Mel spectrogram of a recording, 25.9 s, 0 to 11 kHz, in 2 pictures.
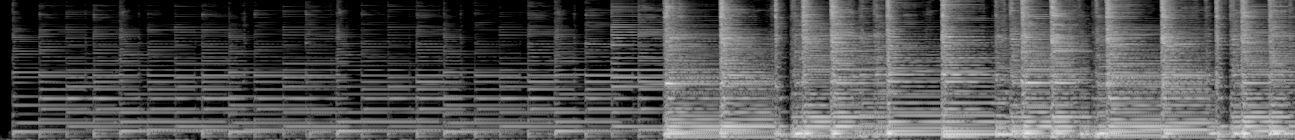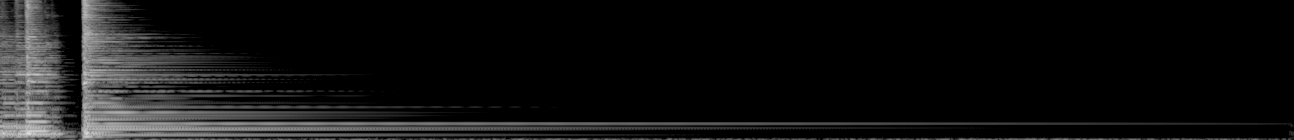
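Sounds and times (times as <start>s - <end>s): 
synthesized omni guitar: 0.1s - 19.8s.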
